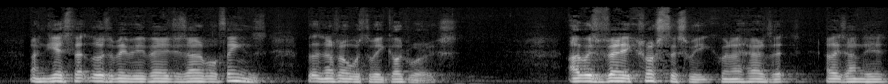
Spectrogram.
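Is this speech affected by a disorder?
Yes: Parkinson's; speech less clear than before for some years.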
